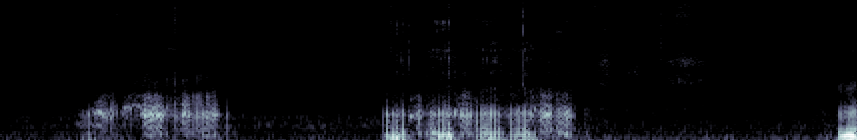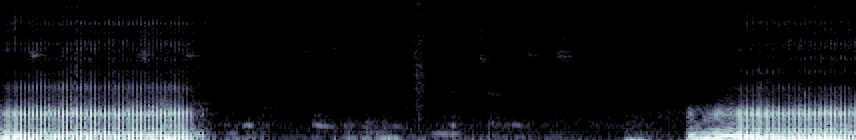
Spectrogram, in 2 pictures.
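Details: Pet dog: rough, rattling breathing noises in bursts of a second or so, some loud and throaty; dog snoring.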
